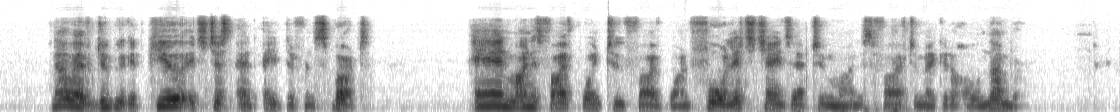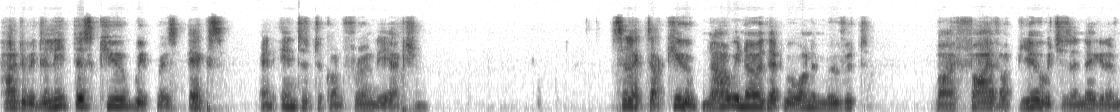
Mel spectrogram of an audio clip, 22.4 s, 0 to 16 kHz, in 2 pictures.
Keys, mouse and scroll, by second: 7.4-8.9 drag, 13.1 x, 17.0 click.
